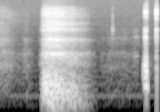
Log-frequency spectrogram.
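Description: A woman's sigh, one breath of about half a second close to a headset microphone, in a pause while she searches for words; a small mouth click follows just before she speaks again.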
